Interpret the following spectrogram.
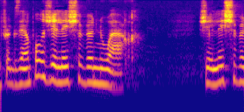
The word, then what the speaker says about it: noirs: J'ai les cheveux noirs. Notice that the word cheveux is plural, so there should be an S on the word end of noir. J'ai les cheveux noirs, although you don't pronounce it.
